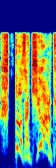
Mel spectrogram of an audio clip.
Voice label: grabbed by smoker, russian, Survivor Voice; Left 4 Dead 2; Gambler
